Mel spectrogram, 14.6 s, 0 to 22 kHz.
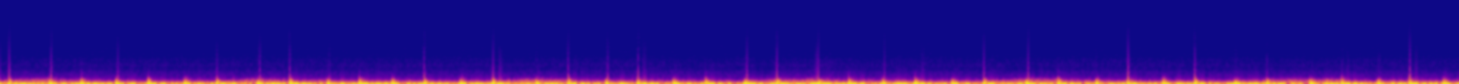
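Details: ASMR heartbeat recording, presented as soothing heartbeats from a female persona: steady, deep thumps, roughly 80 per minute, even rhythm with a soft hum underneath; normal heartbeat.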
